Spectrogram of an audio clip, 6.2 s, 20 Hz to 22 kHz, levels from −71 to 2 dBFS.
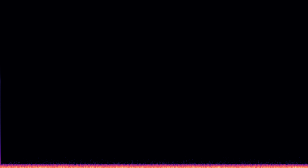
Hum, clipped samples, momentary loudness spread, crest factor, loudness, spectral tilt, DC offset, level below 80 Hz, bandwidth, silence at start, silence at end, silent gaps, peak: none; under 0.1%; 2 LU; 12 dB; -20 LUFS; -14.5 dB/octave; under 0.1%; -26 dBFS; 0.8 kHz; 0 s; 0 s; none; -6 dBFS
